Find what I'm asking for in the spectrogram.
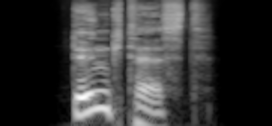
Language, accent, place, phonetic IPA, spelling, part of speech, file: German, Germany, Berlin, [ˈdʏŋktəst], dünktest, verb, De-dünktest.ogg
- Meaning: second-person singular subjunctive I of dünken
